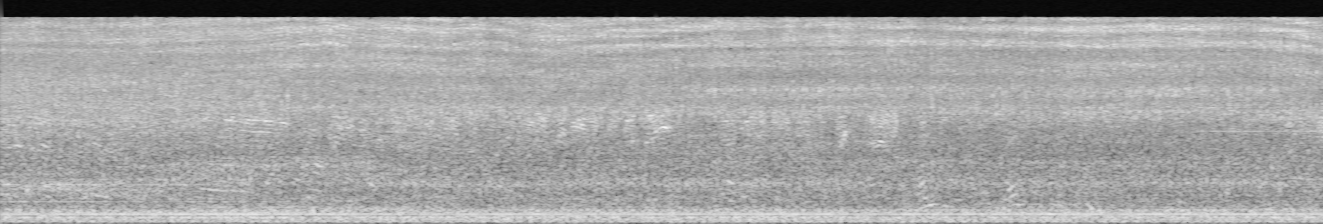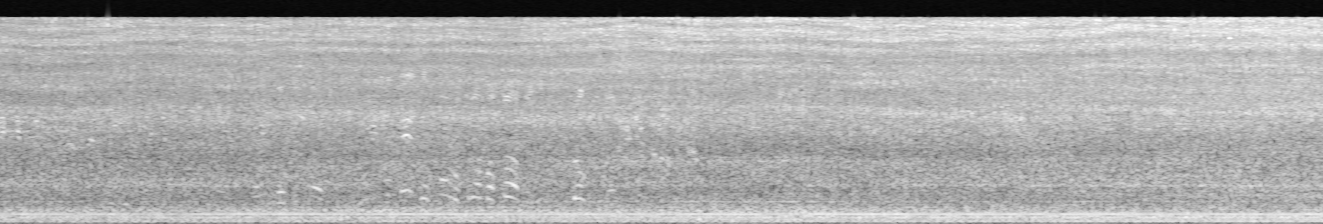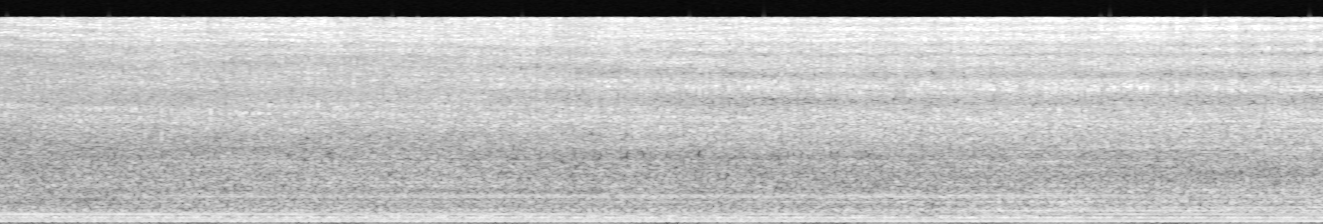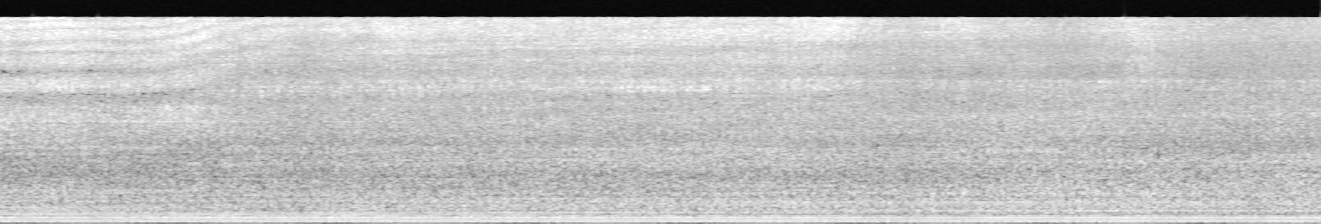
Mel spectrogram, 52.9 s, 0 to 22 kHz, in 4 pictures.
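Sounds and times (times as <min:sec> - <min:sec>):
diesel engines running: 0:00.0 - 0:52.9.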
